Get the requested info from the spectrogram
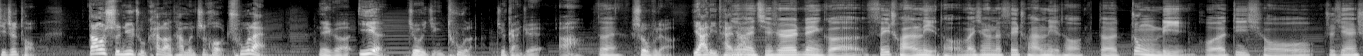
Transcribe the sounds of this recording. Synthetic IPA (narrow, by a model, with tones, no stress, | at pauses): i˥ʈ͡ʂʰɻ̩˥t̪ʰʊ̰˨˩˦ŋ | t̪ɑ˥ŋʂɻ̩˧˥ny˥˩ʈ͡ʂu˨˩kʰa˥˧t̪ɑ˥˩ʊt̪ʰa˥mə˨nʈ͡ʂɻ̩˥xo˥˩ʊʈ͡ʂʰu˥la˧˥˦ɪ | ne˥˩ɡə˩i˥jɛ˥˧˩nt͡ɕjo˥˩ʊi˨˩t͡ɕi˥ŋt̪ʰu˥˩lə̰˩t͡ɕjo˥˩ʊka̰˨˩nt͡ɕɥɛ˧˥ɐ˥˧˩t̪we˥˩ɪʂo˥˧p̬u˥˩ljɑ˨˩˦ʊja˥li˥˧t̪ʰa˥˩˥nwe˥˩ɪt͡ɕʰi˧˥ʂ̬ɻ̩˧˥ne˥˩ɪɡə˩fe˥ɪʈ͡ʂʰwa˧˥nli˨˩t̪ʰo˧˥ʊwɪɕ̬i˥ŋʂɤ˥ŋd̪ə˨fe˥ɪʈ͡ʂʰwa˧˥nli˨˩t̪ʰo˧˥ʊd̪̥ə˧ʈ͡ʂʊ˥˧ŋli˥˩xɤ˧˥t̪i˥˩t͡ɕʰjo˧˥ʊʈ͡ʂɻ̩˥t͡ɕjɛ˥nʂ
